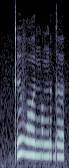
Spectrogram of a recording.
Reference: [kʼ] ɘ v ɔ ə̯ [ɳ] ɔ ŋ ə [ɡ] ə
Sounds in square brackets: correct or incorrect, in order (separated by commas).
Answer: correct, incorrect, correct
